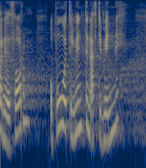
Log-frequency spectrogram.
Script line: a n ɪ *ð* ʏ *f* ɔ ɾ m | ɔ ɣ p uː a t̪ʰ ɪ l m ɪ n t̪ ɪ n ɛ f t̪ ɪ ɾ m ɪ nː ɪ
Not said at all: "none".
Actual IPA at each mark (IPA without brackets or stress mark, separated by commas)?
ð, f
